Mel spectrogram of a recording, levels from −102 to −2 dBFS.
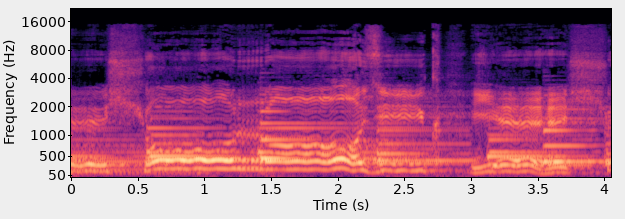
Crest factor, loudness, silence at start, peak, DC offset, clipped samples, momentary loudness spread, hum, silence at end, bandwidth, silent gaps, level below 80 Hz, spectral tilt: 16 dB; -17 LUFS; 0 s; -2 dBFS; under 0.1%; under 0.1%; 11 LU; none; 0 s; 12 kHz; none; -58 dBFS; -6.5 dB/octave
